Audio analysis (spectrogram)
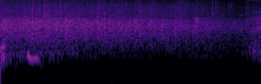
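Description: A church congregation claps together during a worship service, a faint, dense patter of applause sustained throughout, with a voice briefly audible beneath it.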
